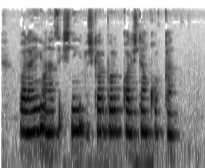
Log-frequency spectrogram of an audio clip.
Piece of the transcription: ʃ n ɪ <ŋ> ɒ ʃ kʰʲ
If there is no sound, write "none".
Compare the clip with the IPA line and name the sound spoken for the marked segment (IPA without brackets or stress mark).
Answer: ŋ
